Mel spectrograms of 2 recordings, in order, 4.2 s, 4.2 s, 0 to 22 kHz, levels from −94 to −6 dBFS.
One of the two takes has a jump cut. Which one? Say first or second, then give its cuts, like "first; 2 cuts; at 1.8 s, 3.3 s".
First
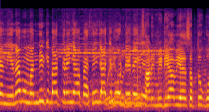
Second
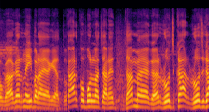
second; 1 cut; at 1.3 s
